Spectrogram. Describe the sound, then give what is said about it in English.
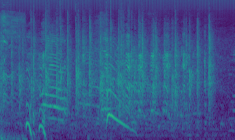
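An audience at a comedy roast claps steadily throughout, a dense patter of hands mixed with cheering voices and a few rising and falling whoops, fairly loud and continuous across the whole stretch. “I'll repeat that one so it doesn't get drowned out by the audience applause, since this is the best joke I wrote and I did it first.”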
